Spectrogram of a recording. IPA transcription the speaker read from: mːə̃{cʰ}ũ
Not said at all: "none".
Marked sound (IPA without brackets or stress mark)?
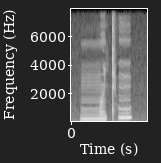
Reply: cʰ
